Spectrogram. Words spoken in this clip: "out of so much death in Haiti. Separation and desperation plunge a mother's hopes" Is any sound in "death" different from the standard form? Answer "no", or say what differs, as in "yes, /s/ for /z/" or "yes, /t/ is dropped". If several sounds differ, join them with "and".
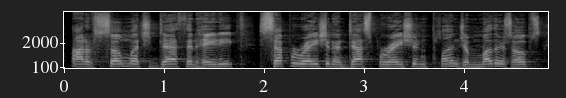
no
